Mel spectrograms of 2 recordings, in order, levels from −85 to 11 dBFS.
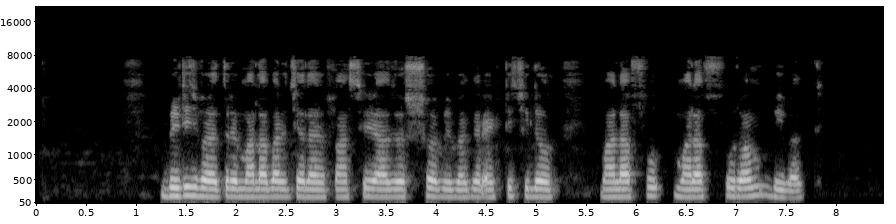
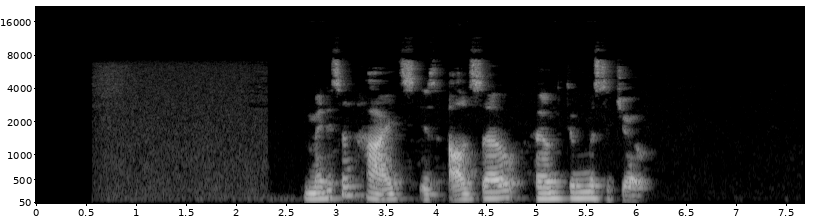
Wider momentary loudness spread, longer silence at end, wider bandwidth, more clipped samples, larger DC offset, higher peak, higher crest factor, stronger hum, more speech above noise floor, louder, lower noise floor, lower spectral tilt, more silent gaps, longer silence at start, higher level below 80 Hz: about the same, 9 LU vs 8 LU; second, 0.8 s vs 1.55 s; second, 8 kHz vs 9 kHz; neither; neither; about the same, -2 dBFS vs -2 dBFS; second, 16 dB vs 22 dB; neither; first, 60 dB vs 52 dB; first, -17 LUFS vs -21 LUFS; first, -76 dBFS vs -72 dBFS; about the same, -6.5 dB/octave vs -5.5 dB/octave; neither; second, 1.25 s vs 2.7 s; first, -56 dBFS vs -66 dBFS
